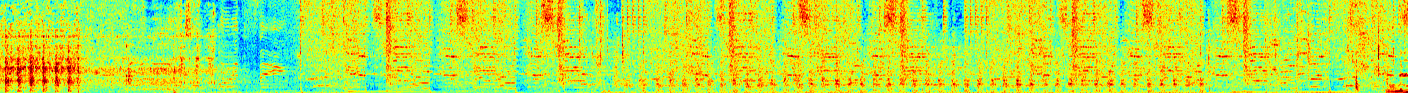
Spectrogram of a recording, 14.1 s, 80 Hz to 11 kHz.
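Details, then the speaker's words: Mk3 VW Golf after new fuel pump install cranks steadily at about four turns a second but never catches; gas confirmed reaching the line. Later one spark plug was found without spark. Cause not confirmed. "okay so gas is definitely getting through the line so let me just keep trying to crank it and see what happens"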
